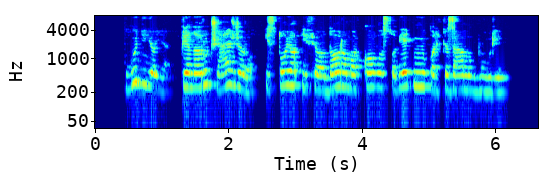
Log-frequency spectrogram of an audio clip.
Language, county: Lithuanian, Alytus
